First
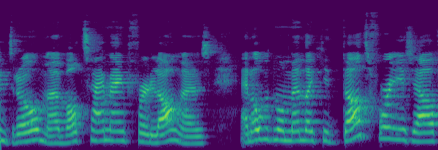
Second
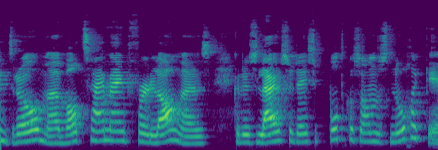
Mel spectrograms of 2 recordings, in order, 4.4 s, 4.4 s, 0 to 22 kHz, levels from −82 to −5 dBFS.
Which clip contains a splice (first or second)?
second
